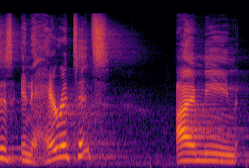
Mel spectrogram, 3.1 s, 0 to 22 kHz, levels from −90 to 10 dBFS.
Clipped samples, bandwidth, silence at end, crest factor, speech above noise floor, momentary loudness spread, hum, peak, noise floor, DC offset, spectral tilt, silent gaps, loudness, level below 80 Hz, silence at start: under 0.1%; 16 kHz; 0 s; 20 dB; 34 dB; 9 LU; none; -2 dBFS; -56 dBFS; under 0.1%; -3 dB/octave; none; -21 LUFS; -70 dBFS; 0 s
